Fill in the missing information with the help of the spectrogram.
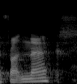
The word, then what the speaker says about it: Frontenacs: Is that how you pronounce it, the Frontenacs? – Frontenacs, yeah.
